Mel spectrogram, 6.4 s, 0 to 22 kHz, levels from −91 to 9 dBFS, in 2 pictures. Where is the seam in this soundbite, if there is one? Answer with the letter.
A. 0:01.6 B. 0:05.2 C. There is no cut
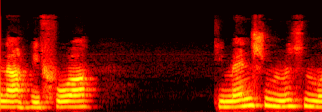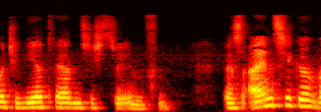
C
